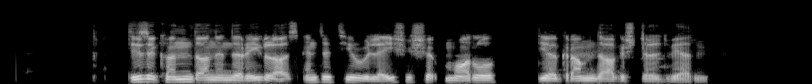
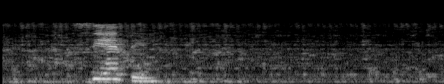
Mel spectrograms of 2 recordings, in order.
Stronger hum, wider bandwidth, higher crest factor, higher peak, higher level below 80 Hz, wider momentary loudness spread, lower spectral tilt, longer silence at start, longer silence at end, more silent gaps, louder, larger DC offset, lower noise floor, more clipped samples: second, none vs 60 Hz at -40 dBFS; about the same, 7.8 kHz vs 7.4 kHz; about the same, 16 dB vs 20 dB; about the same, -2 dBFS vs -2 dBFS; about the same, -58 dBFS vs -54 dBFS; second, 6 LU vs 27 LU; about the same, -5 dB/octave vs -4.5 dB/octave; first, 1.3 s vs 0.05 s; first, 1.05 s vs 0.1 s; neither; about the same, -17 LUFS vs -17 LUFS; neither; first, -83 dBFS vs -42 dBFS; neither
